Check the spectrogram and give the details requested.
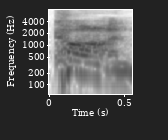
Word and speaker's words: Kane: Well, yeah, but it's meant to be pronounced like Khan, you know, like the actor James Khan. I mean, that's how it's pronounced Yeah, but in Japanese they don't have the letter L.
